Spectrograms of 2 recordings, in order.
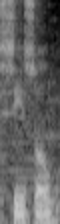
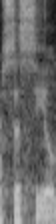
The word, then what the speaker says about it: Cecil: as I State sits very badly with with Cecil or Cecil depending on how you like to pronounce the name um and so he essentially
